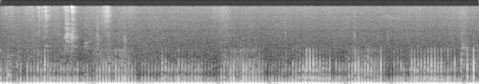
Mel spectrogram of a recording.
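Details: Young kitten, about half a year old, purring in its sleep, recorded close up in stereo: a deep vibrating drone in rounded swells of roughly a second, with short quieter gaps between breaths.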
